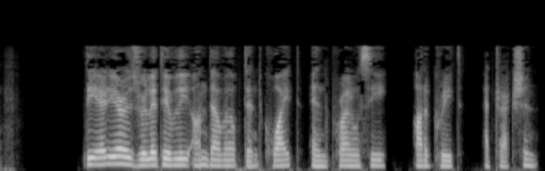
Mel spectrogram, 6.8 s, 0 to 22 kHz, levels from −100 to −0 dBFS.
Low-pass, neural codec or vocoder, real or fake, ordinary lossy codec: 7.2 kHz; codec, 16 kHz in and 24 kHz out, 0.4 kbps, LongCat-Audio-Codec, two codebook decoder; fake; MP3, 32 kbps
